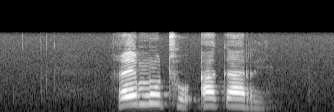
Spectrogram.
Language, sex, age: Northern Sotho, female, 22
